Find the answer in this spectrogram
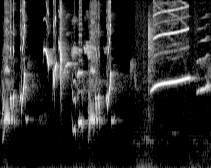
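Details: White-rumped shama, tail-flicking on its perch, sings many-voiced long song: quick burst of chirps and slurred whistles, then a brief pause and a long pure whistled note held almost a second, followed by a shorter higher whistle.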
